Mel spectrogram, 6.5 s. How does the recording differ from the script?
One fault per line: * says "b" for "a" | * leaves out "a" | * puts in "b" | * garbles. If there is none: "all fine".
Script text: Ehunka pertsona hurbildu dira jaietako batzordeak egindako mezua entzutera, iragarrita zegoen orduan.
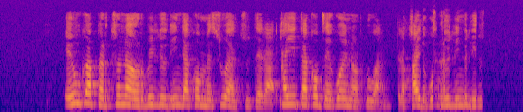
* leaves out "dira jaietako batzordeak"
* says "jaietako" for "iragarrita"
* garbles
